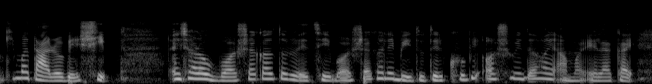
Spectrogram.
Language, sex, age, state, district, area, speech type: Bengali, female, 18-30, West Bengal, Hooghly, urban, spontaneous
